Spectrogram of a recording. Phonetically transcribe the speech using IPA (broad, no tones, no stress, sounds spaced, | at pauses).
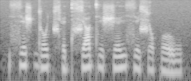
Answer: sʲ ɛ ʃ d o t͡ɕʰ e tʲ ɕ a tʲ e ʃ e j sʲ ɛ ɕ ɔ p o w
